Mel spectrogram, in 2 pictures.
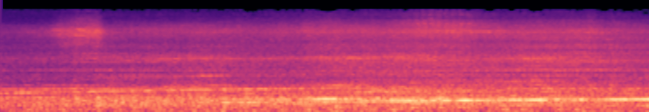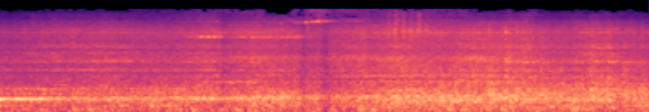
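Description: Another electric train on the neighbouring track, heard from inside a stopped train car: a motor whine rises slowly in pitch over rumbling wheel noise, swelling through the middle and easing off near the end.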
